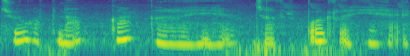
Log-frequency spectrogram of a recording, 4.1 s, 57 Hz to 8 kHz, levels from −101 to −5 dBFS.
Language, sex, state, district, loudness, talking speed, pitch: Hindi, female, Chandigarh, Chandigarh, -22 LUFS, 160 wpm, 180 Hz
